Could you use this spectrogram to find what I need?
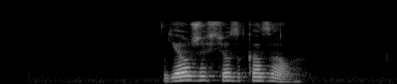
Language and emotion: Russian, neutral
